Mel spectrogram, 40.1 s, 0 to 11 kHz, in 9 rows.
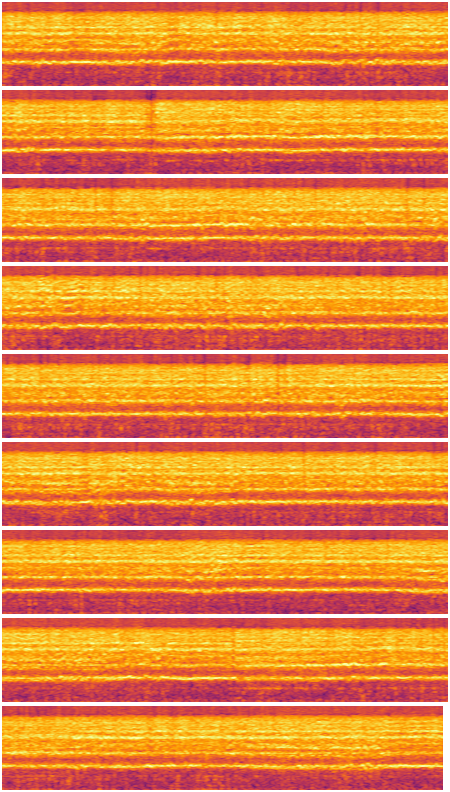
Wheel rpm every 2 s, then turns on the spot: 220, 230, 230, 220, 230, 230, 230, 230, 230, 230, 230, 220, 230, 230, 230, 220, 220, 220, 220, 220.
none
